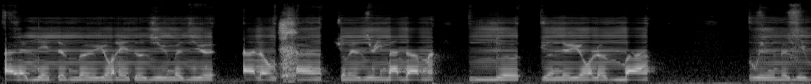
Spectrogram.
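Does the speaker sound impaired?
Yes: total pharyngolaryngectomy; first cancer 3 years ago, chemoradiotherapy, tracheal stenosis, second cancer, partial oesophagectomy, neck dissection; no natural voice, cannot shout or laugh, phone understood only by family, caregivers, lost in noise.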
